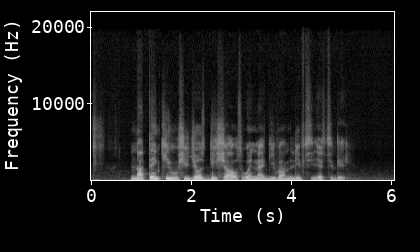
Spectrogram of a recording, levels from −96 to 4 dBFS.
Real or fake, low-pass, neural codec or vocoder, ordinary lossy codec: fake; 19.8 kHz; autoencoder, 48 kHz, 128 numbers a frame, DAC-VAE, trained on Japanese speech; none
